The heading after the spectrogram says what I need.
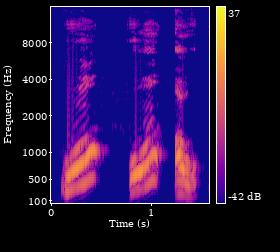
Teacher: ಇವು ಕಂಠ ಮತ್ತು ತುಟಿ ಅಂದ್ರೆ ಓಷ್ಟ್ಯ ಇವುಗಳ ಸಹಾಯದಿಂದ ಹುಟ್ಟುತ್ತವೆ ಹಾಗಾಗಿ ಇವುಗಳನ್ನ ಕಂಠೋಷ್ಟ್ಯ ಅಂತ ಹೇಳ್ಬಿಟ್ಟು ಕರೀತಾರೆ ವ ಈ ಅಕ್ಷರವು ಹಲ್ಲು ದಂತ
